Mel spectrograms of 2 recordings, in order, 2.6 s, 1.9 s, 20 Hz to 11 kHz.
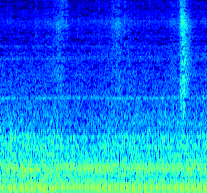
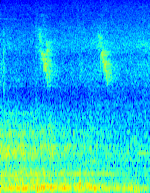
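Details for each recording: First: LG direct-drive 5 kg washing machine after drum bearing replacement, test run: low, even hum turning over smoothly with no rumble, grinding or jerking; machine now runs normally. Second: LG washing machine drum turned by hand, about 1 mm play: low, steady hum like a humming car wheel bearing, meaning worn but not yet failed drum bearings, which are to be replaced.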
